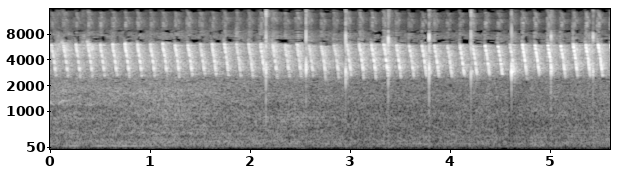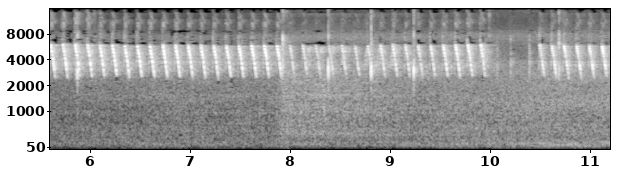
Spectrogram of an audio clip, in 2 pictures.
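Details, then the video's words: Steady, pulsing drone of a bren cigun cicada in wavy bergelombang style, meant for teaching songbirds: a near-continuous rattle of regular buzzy pulses running about eight seconds, a short break, then resuming. "masteran BREN CIGUN bergelombang"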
